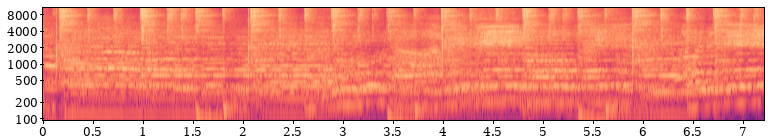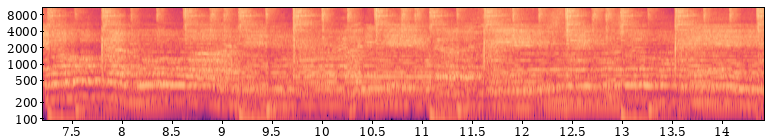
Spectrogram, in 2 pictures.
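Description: Mixed choir of women and men singing a Telugu Christian worship song in unison over electronic keyboard accompaniment with a bass line and a steady beat.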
